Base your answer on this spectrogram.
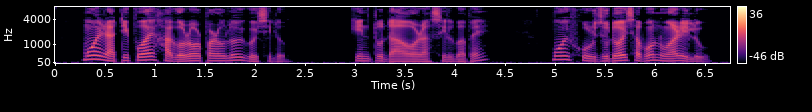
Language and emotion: Assamese, sad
